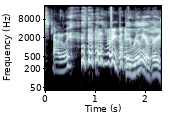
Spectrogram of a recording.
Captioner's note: laughing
